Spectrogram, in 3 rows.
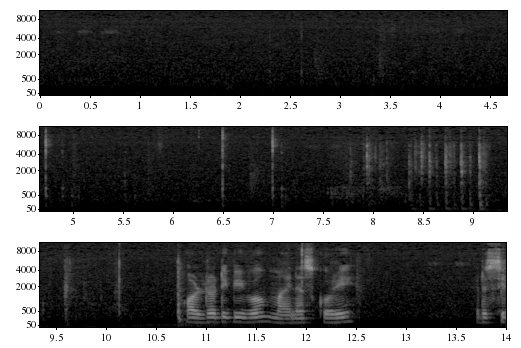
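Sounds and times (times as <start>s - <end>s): mouse and keyboard clicks: 4.7s - 5.0s, 6.4s - 9.2s.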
